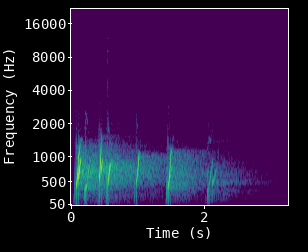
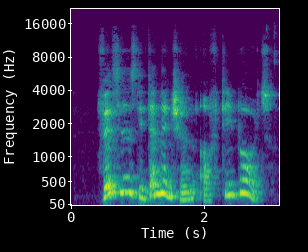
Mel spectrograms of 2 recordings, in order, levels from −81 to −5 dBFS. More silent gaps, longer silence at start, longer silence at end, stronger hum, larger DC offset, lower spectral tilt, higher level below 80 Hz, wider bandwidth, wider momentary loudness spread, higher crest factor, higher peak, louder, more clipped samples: neither; second, 0.05 s vs 0.4 s; first, 1.05 s vs 0.1 s; neither; neither; first, -8.5 dB/octave vs -5.5 dB/octave; second, -76 dBFS vs -56 dBFS; second, 9.4 kHz vs 13 kHz; first, 21 LU vs 11 LU; about the same, 20 dB vs 18 dB; second, -10 dBFS vs -2 dBFS; second, -29 LUFS vs -18 LUFS; neither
